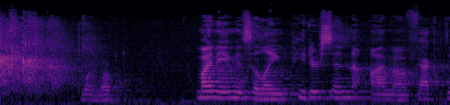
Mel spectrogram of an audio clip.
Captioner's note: applause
